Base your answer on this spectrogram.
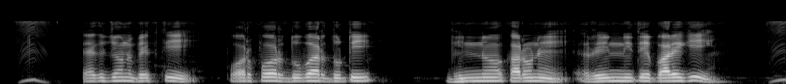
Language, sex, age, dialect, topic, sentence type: Bengali, female, 18-24, Jharkhandi, banking, question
